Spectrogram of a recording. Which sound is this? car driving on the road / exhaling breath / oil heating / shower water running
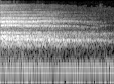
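exhaling breath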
